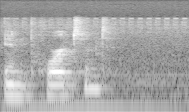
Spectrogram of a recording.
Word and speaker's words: important: many many many years if you can't pronounce the word important shut the up there are two t's in the damn word for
